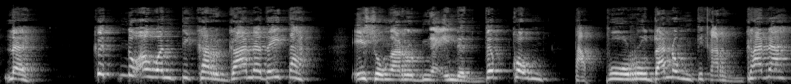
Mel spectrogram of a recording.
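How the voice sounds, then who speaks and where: A woman playing an excitable, nagging wife in an Ilocano comedy radio drama, exclaiming and scolding theatrically with an Ilocano accent. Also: high voice, a little slow, full character voice. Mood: fussy complaint. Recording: roomy, echoey radio drama recording.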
